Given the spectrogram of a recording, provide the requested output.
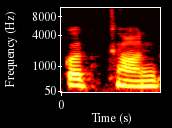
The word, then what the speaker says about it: कच्चान: देखो सेकंड कौन सा था आपका, सेकंड एक और सेकंड निकल गया, उसका नाम था पाकुडो कच्चान, या कच्चान करके इसको प्रोनाउंसिएट करते हैं, इसको नोट करो।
